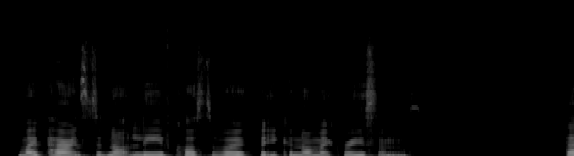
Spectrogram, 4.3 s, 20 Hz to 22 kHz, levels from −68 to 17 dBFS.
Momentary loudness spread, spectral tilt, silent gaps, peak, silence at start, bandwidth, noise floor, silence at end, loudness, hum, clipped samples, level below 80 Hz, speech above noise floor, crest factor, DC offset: 8 LU; -5.5 dB/octave; 3.25-4.23 s; -16 dBFS; 0.15 s; 18 kHz; under -90 dBFS; 0 s; -33 LUFS; none; under 0.1%; -52 dBFS; over 58 dB; 18 dB; under 0.1%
